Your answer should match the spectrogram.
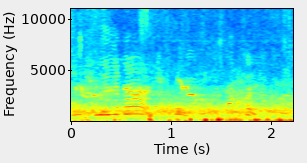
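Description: High-pitched calls and shouts of youth soccer players and onlookers across an open field, no words clear, with irregular low thuds underneath.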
